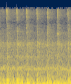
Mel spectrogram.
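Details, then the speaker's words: Isetta single-cylinder engine, just refitted with motor mounts and exhaust tightened, started on battery: low idle with a sharp pop about every fifth of a second from an exhaust leak; owner thinks mixture is a little rich, slight black smoke. "well my exhaust has got a little bit of a leak that's the pop pop is but I think the mixture might be a little Rich CAD rich but she's running good"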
